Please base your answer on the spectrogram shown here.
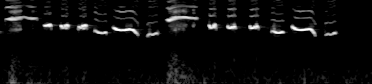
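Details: Orange-headed thrush singing to draw in rivals of its kind: a fast, varied series of ringing whistles and slurred phrases, some high and piercing, others dropping lower, with short gaps between.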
